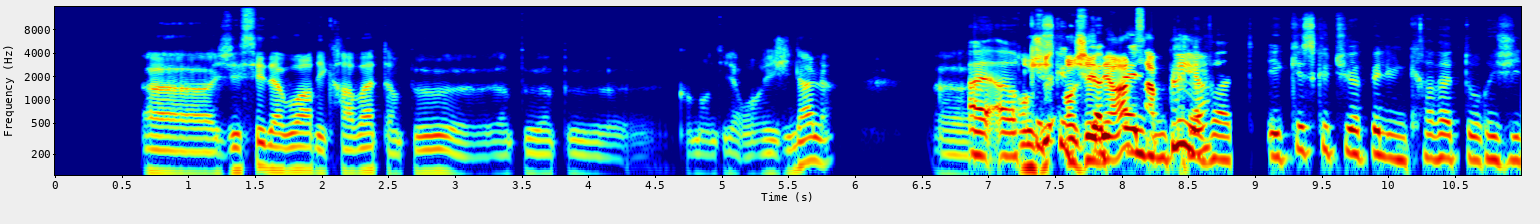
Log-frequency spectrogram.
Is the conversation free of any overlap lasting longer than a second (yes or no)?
no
